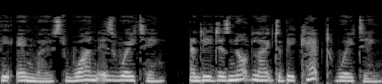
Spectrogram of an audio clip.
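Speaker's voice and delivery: usual speaking voice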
